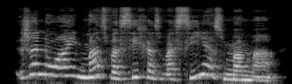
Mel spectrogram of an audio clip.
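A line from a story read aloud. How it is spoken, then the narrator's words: Boys exclaiming together. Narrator (Spanish): exclamaron sus muchachos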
